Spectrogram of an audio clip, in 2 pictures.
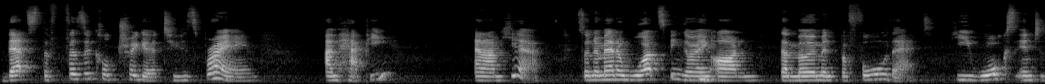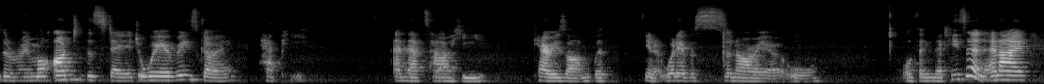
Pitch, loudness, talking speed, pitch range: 185 Hz, -23 LUFS, 160 wpm, 155-205 Hz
